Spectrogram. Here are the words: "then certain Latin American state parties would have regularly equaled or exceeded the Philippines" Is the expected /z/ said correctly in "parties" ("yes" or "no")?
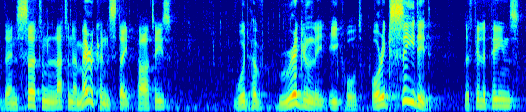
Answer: yes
